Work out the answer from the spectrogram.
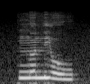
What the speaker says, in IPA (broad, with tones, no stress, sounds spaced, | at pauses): ŋ ɵ˥ n j o˧ w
